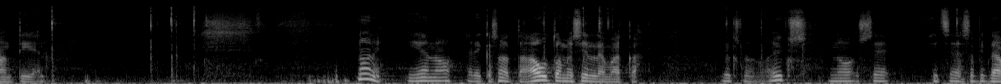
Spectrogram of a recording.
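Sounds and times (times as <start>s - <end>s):
speech: 0.0s - 0.6s, 3.6s - 6.5s, 7.2s - 10.0s
soft steady hiss: 0.0s - 10.0s
typing on a computer keyboard entering code for an automaton: 1.5s - 2.1s, 5.4s - 6.6s, 7.2s - 8.0s.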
